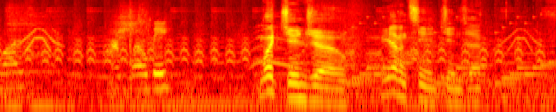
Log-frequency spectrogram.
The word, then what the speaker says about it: Jinjo: What Jinjo? You haven't seen a Jinzo. Jinzo? I said Jinjo.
